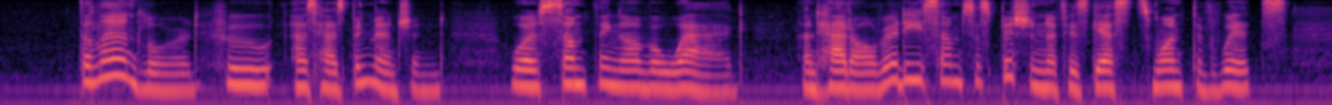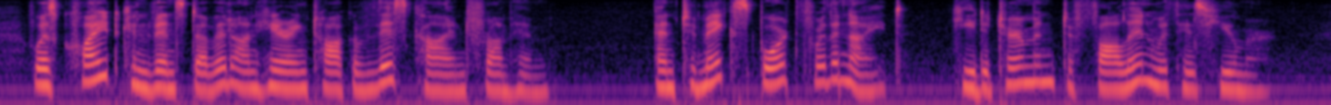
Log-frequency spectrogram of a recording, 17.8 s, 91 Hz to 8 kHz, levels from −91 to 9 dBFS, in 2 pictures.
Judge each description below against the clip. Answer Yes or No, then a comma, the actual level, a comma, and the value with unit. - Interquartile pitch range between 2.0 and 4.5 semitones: Yes, average, 3.7 semitones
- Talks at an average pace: Yes, average, 170 wpm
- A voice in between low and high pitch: No, high, 195 Hz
